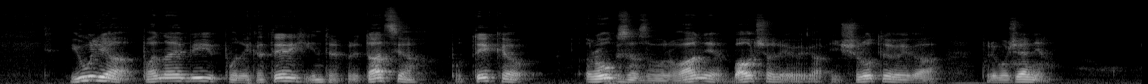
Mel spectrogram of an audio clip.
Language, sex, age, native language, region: Slovenian, male, 50-59, Slovenian, Drava region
